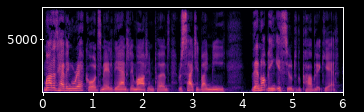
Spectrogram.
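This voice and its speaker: A man's voice: medium pitch, expressive, fairly quick, bright, forceful tone. A reader voicing a spoiled, self-important famous little boy with a haughty manner. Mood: boastful.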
